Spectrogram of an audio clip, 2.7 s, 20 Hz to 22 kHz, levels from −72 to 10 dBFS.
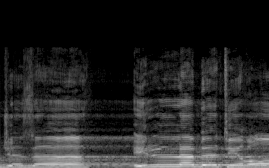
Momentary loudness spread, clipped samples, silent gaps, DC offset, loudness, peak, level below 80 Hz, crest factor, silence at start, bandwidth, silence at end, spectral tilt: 9 LU; under 0.1%; none; under 0.1%; -14 LUFS; 0 dBFS; -54 dBFS; 14 dB; 0 s; 16 kHz; 0 s; -4 dB/octave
